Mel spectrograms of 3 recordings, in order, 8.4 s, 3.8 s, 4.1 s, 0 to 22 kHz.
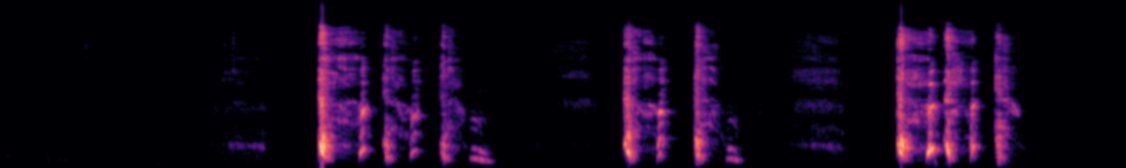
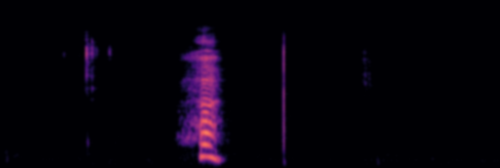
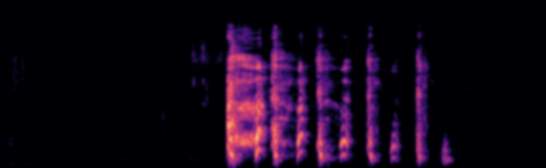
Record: three_cough_length: 8.4 s
three_cough_amplitude: 32768
three_cough_signal_mean_std_ratio: 0.23
exhalation_length: 3.8 s
exhalation_amplitude: 11231
exhalation_signal_mean_std_ratio: 0.18
cough_length: 4.1 s
cough_amplitude: 29415
cough_signal_mean_std_ratio: 0.27
survey_phase: beta (2021-08-13 to 2022-03-07)
age: 45-64
gender: Female
wearing_mask: 'No'
symptom_none: true
smoker_status: Never smoked
respiratory_condition_asthma: false
respiratory_condition_other: false
recruitment_source: REACT
submission_delay: 1 day
covid_test_result: Negative
covid_test_method: RT-qPCR
influenza_a_test_result: Negative
influenza_b_test_result: Negative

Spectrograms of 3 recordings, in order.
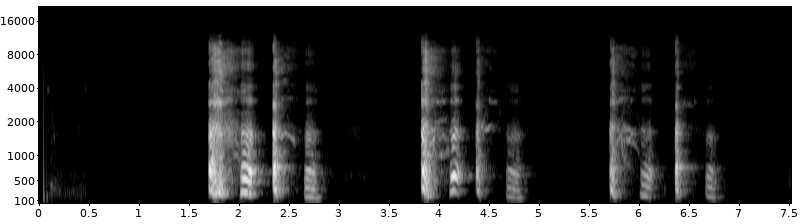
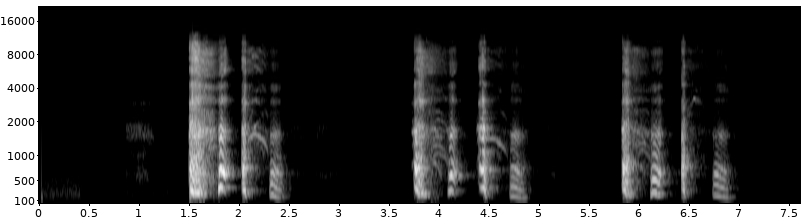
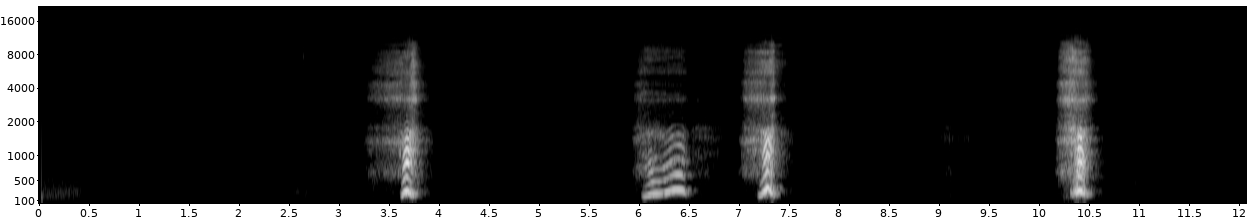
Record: three_cough_length: 7.5 s
three_cough_amplitude: 28680
three_cough_signal_mean_std_ratio: 0.28
cough_length: 7.6 s
cough_amplitude: 28695
cough_signal_mean_std_ratio: 0.29
exhalation_length: 12.1 s
exhalation_amplitude: 24708
exhalation_signal_mean_std_ratio: 0.21
survey_phase: beta (2021-08-13 to 2022-03-07)
age: 65+
gender: Female
wearing_mask: 'No'
symptom_runny_or_blocked_nose: true
symptom_fatigue: true
symptom_headache: true
symptom_change_to_sense_of_smell_or_taste: true
symptom_loss_of_taste: true
smoker_status: Never smoked
respiratory_condition_asthma: false
respiratory_condition_other: false
recruitment_source: REACT
submission_delay: 6 days
covid_test_result: Negative
covid_test_method: RT-qPCR
influenza_a_test_result: Unknown/Void
influenza_b_test_result: Unknown/Void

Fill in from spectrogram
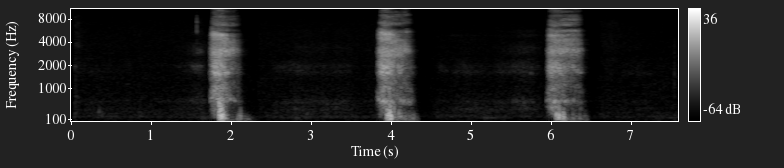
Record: exhalation_length: 7.6 s
exhalation_amplitude: 17597
exhalation_signal_mean_std_ratio: 0.25
survey_phase: beta (2021-08-13 to 2022-03-07)
age: 45-64
gender: Female
wearing_mask: 'No'
symptom_new_continuous_cough: true
symptom_runny_or_blocked_nose: true
symptom_shortness_of_breath: true
symptom_sore_throat: true
symptom_fatigue: true
symptom_fever_high_temperature: true
symptom_headache: true
symptom_change_to_sense_of_smell_or_taste: true
symptom_onset: 3 days
smoker_status: Never smoked
respiratory_condition_asthma: false
respiratory_condition_other: false
recruitment_source: Test and Trace
submission_delay: 2 days
covid_test_result: Positive
covid_test_method: RT-qPCR
covid_ct_value: 25.1
covid_ct_gene: ORF1ab gene
covid_ct_mean: 25.7
covid_viral_load: 3700 copies/ml
covid_viral_load_category: Minimal viral load (< 10K copies/ml)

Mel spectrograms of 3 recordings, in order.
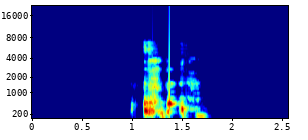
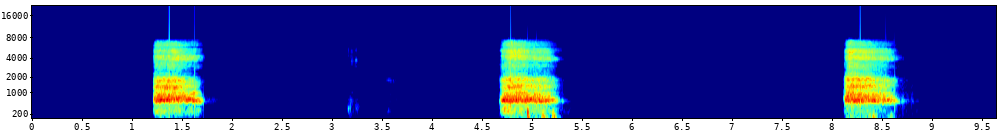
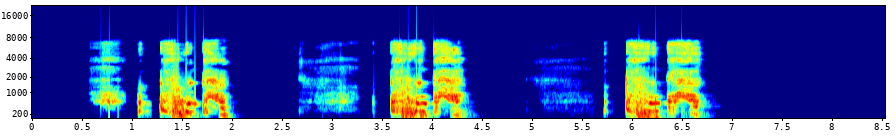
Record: cough_length: 2.6 s
cough_amplitude: 27422
cough_signal_mean_std_ratio: 0.27
exhalation_length: 9.6 s
exhalation_amplitude: 27105
exhalation_signal_mean_std_ratio: 0.32
three_cough_length: 8.5 s
three_cough_amplitude: 28425
three_cough_signal_mean_std_ratio: 0.44
survey_phase: beta (2021-08-13 to 2022-03-07)
age: 45-64
gender: Male
wearing_mask: 'No'
symptom_none: true
smoker_status: Current smoker (e-cigarettes or vapes only)
respiratory_condition_asthma: false
respiratory_condition_other: false
recruitment_source: REACT
submission_delay: 0 days
covid_test_result: Negative
covid_test_method: RT-qPCR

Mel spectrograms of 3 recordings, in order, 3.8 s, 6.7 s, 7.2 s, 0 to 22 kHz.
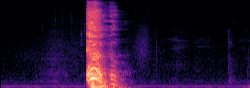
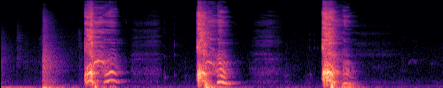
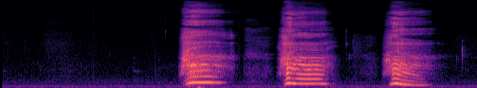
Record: cough_length: 3.8 s
cough_amplitude: 32767
cough_signal_mean_std_ratio: 0.23
three_cough_length: 6.7 s
three_cough_amplitude: 22480
three_cough_signal_mean_std_ratio: 0.33
exhalation_length: 7.2 s
exhalation_amplitude: 3916
exhalation_signal_mean_std_ratio: 0.42
survey_phase: beta (2021-08-13 to 2022-03-07)
age: 45-64
gender: Female
wearing_mask: 'No'
symptom_none: true
symptom_onset: 5 days
smoker_status: Ex-smoker
respiratory_condition_asthma: false
respiratory_condition_other: false
recruitment_source: REACT
submission_delay: 0 days
covid_test_result: Negative
covid_test_method: RT-qPCR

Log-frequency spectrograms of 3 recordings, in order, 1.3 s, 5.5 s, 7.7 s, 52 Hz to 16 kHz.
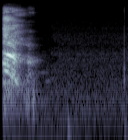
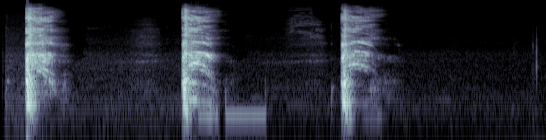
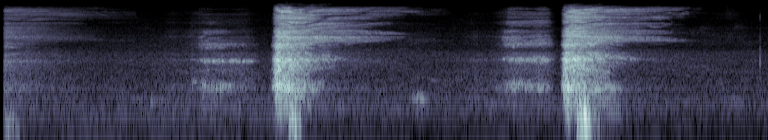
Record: cough_length: 1.3 s
cough_amplitude: 17507
cough_signal_mean_std_ratio: 0.27
three_cough_length: 5.5 s
three_cough_amplitude: 32767
three_cough_signal_mean_std_ratio: 0.28
exhalation_length: 7.7 s
exhalation_amplitude: 20876
exhalation_signal_mean_std_ratio: 0.34
survey_phase: beta (2021-08-13 to 2022-03-07)
age: 45-64
gender: Male
wearing_mask: 'No'
symptom_cough_any: true
symptom_runny_or_blocked_nose: true
symptom_shortness_of_breath: true
symptom_sore_throat: true
symptom_fatigue: true
symptom_fever_high_temperature: true
symptom_headache: true
symptom_onset: 3 days
smoker_status: Never smoked
respiratory_condition_asthma: true
respiratory_condition_other: false
recruitment_source: Test and Trace
submission_delay: 2 days
covid_test_result: Positive
covid_test_method: RT-qPCR
covid_ct_value: 18.2
covid_ct_gene: ORF1ab gene
covid_ct_mean: 18.8
covid_viral_load: 700000 copies/ml
covid_viral_load_category: Low viral load (10K-1M copies/ml)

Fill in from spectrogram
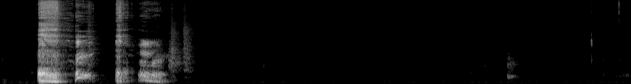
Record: cough_length: 6.3 s
cough_amplitude: 32768
cough_signal_mean_std_ratio: 0.24
survey_phase: beta (2021-08-13 to 2022-03-07)
age: 65+
gender: Male
wearing_mask: 'No'
symptom_none: true
smoker_status: Never smoked
respiratory_condition_asthma: false
respiratory_condition_other: false
recruitment_source: REACT
submission_delay: 1 day
covid_test_result: Negative
covid_test_method: RT-qPCR
influenza_a_test_result: Negative
influenza_b_test_result: Negative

